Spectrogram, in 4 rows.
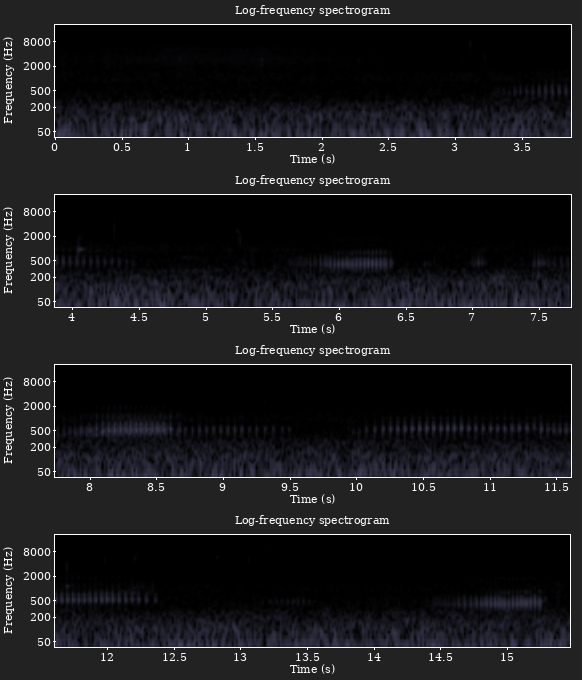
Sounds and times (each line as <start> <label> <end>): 3.3 common frogs 4.8
5.4 common frogs 12.5
5.7 common toads 6.4
7.0 common toads 9.4
10.0 common toads 12.4
13.2 common frogs 15.4
14.4 common toads 15.4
